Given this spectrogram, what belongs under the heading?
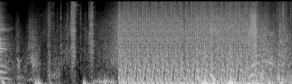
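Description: Rapid automatic gunfire in the Point Blank shooter game: after a second of scattered shots and noise, a dense, loud burst continues without a break to the end.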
